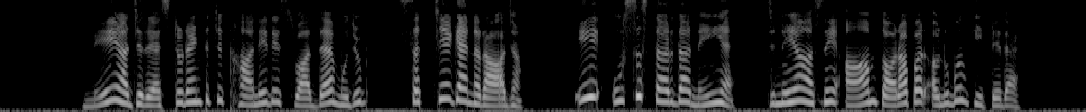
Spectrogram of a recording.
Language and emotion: Dogri, disgusted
